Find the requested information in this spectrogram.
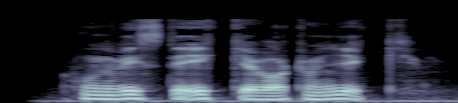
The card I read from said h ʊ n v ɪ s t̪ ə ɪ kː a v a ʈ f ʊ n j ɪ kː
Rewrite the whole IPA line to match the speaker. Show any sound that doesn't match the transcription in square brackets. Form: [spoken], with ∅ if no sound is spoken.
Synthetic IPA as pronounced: h ʊ n v ɪ s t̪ ə ɪ kː [ə] v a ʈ [h] ʊ n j ɪ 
